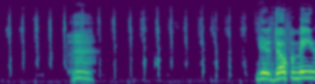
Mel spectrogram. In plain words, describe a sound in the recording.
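A glue pen taps lightly on paper in quick, soft clicks.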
